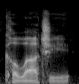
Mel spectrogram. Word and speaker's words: kolache: According to the internet, it's pronounced kolache.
